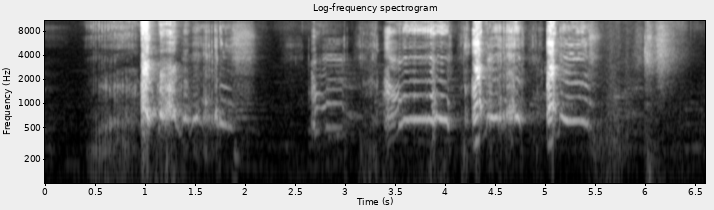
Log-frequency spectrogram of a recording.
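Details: Pet English Bulldog, male, crying because he wants attention: a series of loud harmonic whines and yelping cries, each about half a second to a second long, some bending upward then sliding down, with breathy gaps between.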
